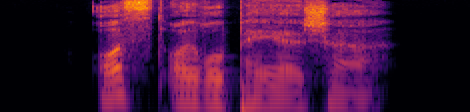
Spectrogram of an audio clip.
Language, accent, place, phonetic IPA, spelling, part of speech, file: German, Germany, Berlin, [ˈɔstʔɔɪ̯ʁoˌpɛːɪʃɐ], osteuropäischer, adjective, De-osteuropäischer.ogg
- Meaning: inflection of osteuropäisch: 1. strong/mixed nominative masculine singular 2. strong genitive/dative feminine singular 3. strong genitive plural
